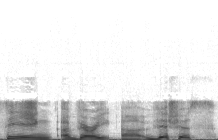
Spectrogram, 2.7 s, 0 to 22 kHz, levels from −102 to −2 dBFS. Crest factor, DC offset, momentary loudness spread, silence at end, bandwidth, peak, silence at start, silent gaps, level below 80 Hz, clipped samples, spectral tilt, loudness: 14 dB; under 0.1%; 7 LU; 0 s; 6.6 kHz; -16 dBFS; 0 s; none; -42 dBFS; under 0.1%; -6 dB/octave; -29 LUFS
